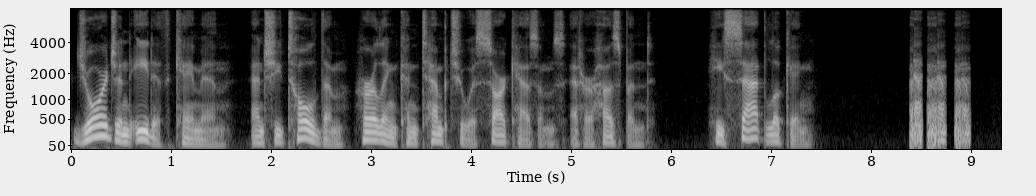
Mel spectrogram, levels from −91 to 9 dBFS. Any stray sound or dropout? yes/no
yes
